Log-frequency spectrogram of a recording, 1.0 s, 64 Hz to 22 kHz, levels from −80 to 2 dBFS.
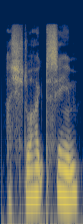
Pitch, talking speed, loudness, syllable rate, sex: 135 Hz, 345 wpm, -17 LUFS, 6.9 syllables/s, male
